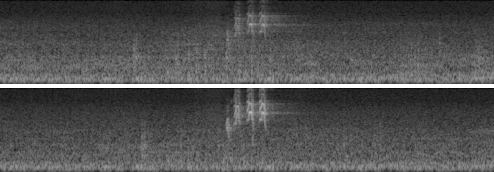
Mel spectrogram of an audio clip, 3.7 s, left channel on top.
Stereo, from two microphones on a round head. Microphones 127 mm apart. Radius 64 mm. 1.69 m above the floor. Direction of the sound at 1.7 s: 45° right (ahead or behind).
